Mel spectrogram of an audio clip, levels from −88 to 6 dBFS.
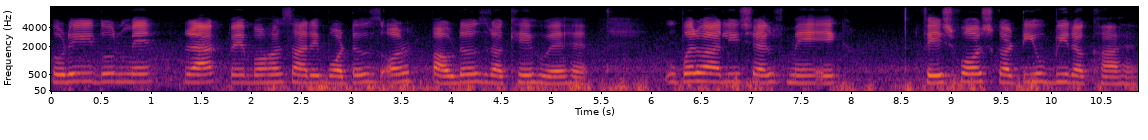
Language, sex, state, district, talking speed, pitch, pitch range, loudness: Hindi, female, Bihar, Begusarai, 130 wpm, 240 Hz, 225-250 Hz, -33 LUFS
